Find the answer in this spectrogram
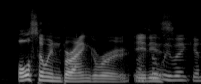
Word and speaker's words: Barangaroo: I never know how to pronounce it. Barangaroo. Barangaroo.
